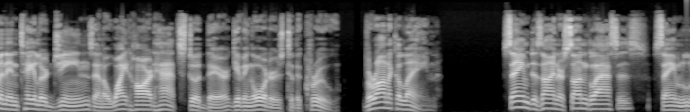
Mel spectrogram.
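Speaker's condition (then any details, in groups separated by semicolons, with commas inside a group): No condition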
